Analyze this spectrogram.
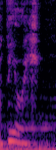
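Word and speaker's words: Biawac: A Beowick. Had to be. A Beowick. Oh, that's how it's pronounced.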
